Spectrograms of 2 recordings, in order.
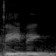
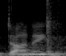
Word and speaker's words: Denning: It's pronounced many different ways around town, and that's fine. However you choose to pronounce it, Denning, Dunning, but that's my last name.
